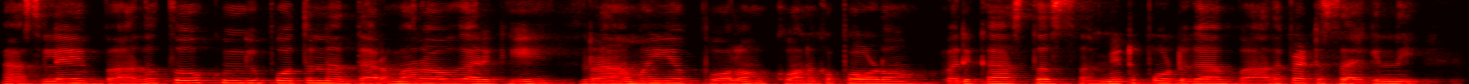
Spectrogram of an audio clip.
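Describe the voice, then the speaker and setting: A woman narrating an audio novel in a steady, measured reading style. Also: mid-range voice. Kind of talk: scripted narration.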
